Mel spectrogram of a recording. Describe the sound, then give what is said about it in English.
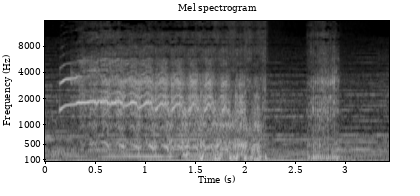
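A male horse at a stable neighs as he settles into new surroundings. One long, loud, quavering whinny is followed by a shorter second burst. “During the late summer and early autumn of 2013, there was a horse making all of these sounds as he settled into his new surroundings at a stable in the southwest of England.”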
